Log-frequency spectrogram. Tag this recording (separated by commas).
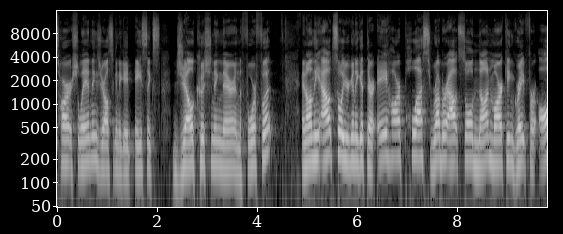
Speech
